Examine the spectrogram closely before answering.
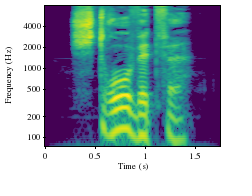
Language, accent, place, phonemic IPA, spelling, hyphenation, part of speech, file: German, Germany, Berlin, /ˈʃtʁoːvɪtvə/, Strohwitwe, Stroh‧wit‧we, noun, De-Strohwitwe.ogg
- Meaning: grass widow (married woman whose spouse is away)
